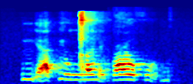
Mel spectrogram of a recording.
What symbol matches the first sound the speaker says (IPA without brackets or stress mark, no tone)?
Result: mʲ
